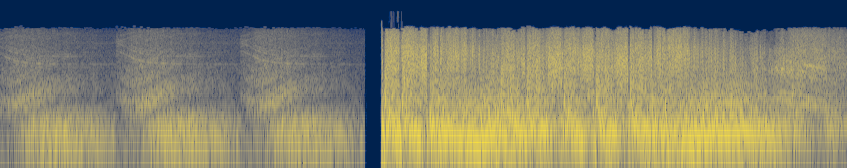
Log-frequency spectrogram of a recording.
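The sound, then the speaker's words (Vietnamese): Anti-aircraft gunfire against attacking jet planes: a few swelling, wavering roars, then a sudden loud barrage of dense, continuous blasts and cracks that holds steady before easing slightly at the end. “Bầy phản lực Mỹ xộc tới. Tiếng đạn cao xạ nổ rất đanh.”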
